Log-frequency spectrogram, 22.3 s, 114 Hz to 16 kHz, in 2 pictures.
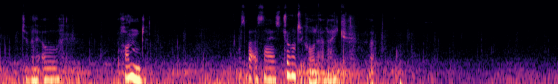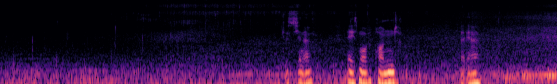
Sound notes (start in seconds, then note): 13.7 bicycle passing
